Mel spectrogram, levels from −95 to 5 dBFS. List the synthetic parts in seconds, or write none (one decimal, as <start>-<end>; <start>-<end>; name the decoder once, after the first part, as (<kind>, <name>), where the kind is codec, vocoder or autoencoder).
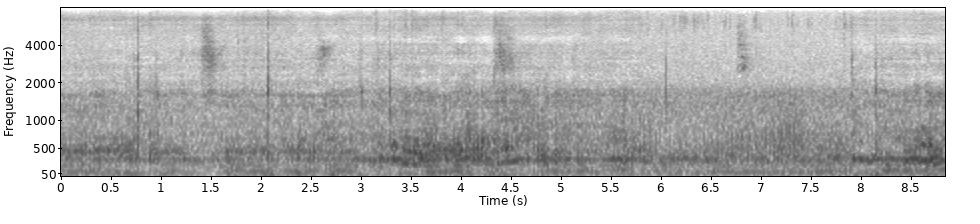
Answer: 0.0-5.8 (codec, SNAC); 7.9-8.8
